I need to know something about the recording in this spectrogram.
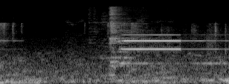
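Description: Electrosurgical (diathermy) generator sounding its steady activation tone while current is applied to tissue during laparoscopic dissection. A short tone fades out just after the start, then a louder one sounds about a second in and lasts under a second.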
